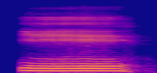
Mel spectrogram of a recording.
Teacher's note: You can hear the sound coming from the front of your mouth and see your mouth making a nice big smile.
